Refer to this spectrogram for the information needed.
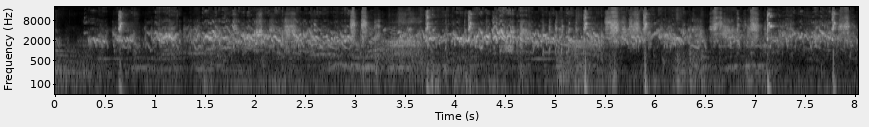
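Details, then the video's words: Several budgerigars of rare colour varieties chirping while playing with toys, recorded June 18, 2023; a dense, continuous chatter of scratchy warbles and squawks, with sharp clicks and taps scattered throughout. "Budgies all rare colors playing and chirping sounds playing with toys"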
